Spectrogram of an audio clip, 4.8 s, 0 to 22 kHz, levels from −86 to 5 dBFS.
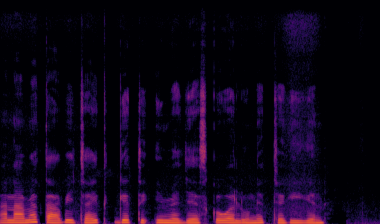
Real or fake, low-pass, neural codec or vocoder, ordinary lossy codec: real; none; none; none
